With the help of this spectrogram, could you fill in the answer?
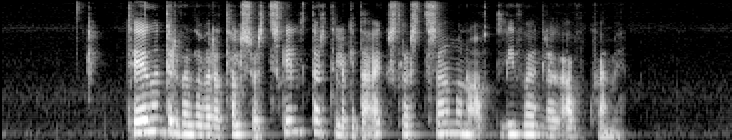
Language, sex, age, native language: Icelandic, female, 40-49, Icelandic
